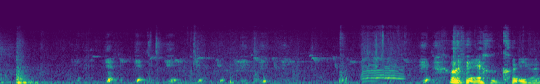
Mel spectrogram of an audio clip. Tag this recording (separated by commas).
bee or wasp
